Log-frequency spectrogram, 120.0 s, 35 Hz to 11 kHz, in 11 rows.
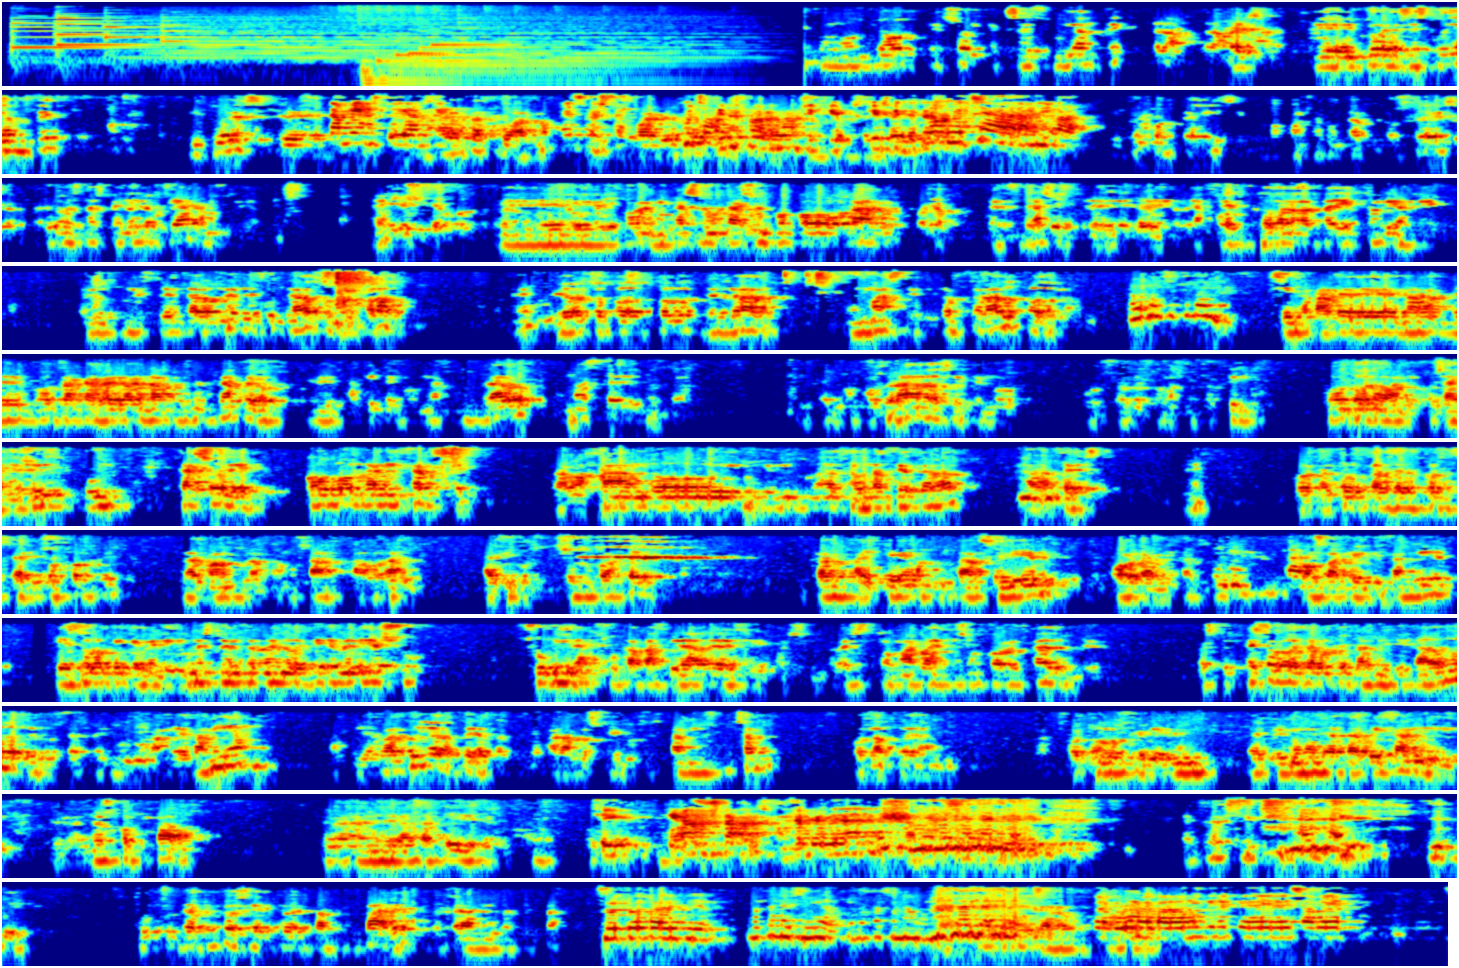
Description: Mesa Redonda Estudiantes veteranos/as y Alumni UNED…
Experiencias contadas por estudiantes de la UNED
CA Ponferrada - Jornadas de Acogida para Estudiantes y Tutores/as curso 20/21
